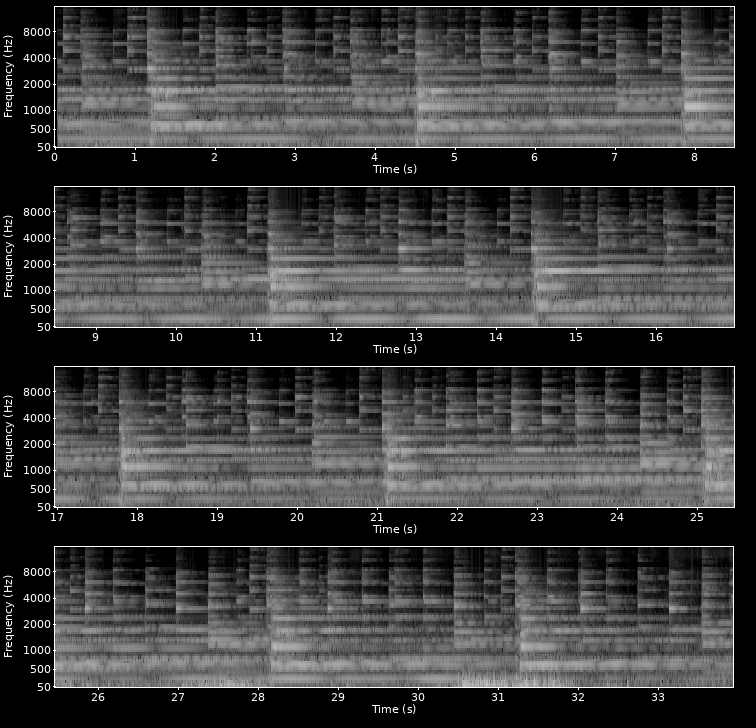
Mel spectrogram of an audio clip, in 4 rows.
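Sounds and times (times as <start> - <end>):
small bells chiming: 0.0 - 33.9
loud bell strikes: 21.1 - 33.9.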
